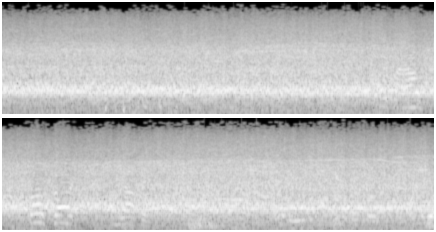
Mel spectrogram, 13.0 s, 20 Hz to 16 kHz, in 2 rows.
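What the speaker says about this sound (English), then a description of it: "And listen to the crowd" A packed stadium crowd roars at an LSU football game in Baton Rouge against Texas A&M in 1992, a loud, sustained wash of cheering and whoops that swells in the middle, with a commentator talking over it.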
